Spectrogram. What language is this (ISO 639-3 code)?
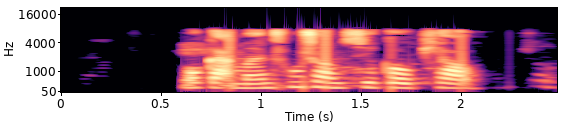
zho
